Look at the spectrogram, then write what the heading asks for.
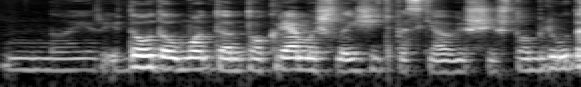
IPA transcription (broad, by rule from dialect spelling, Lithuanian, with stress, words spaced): nʊ ɪr ˈdoːʊdɐʋʊ ˈmoːn tʲɛn toː ˈkrʲæːmɐ ɪʃlˠɐɪˈʒʲiːtʲ pɐsʲˈkʲɛʊ ˈɪʃ ɪʃ toː ˈbʲlʲuːdɐ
